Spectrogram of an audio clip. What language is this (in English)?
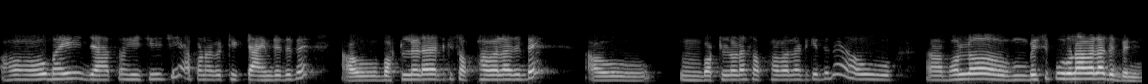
Odia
